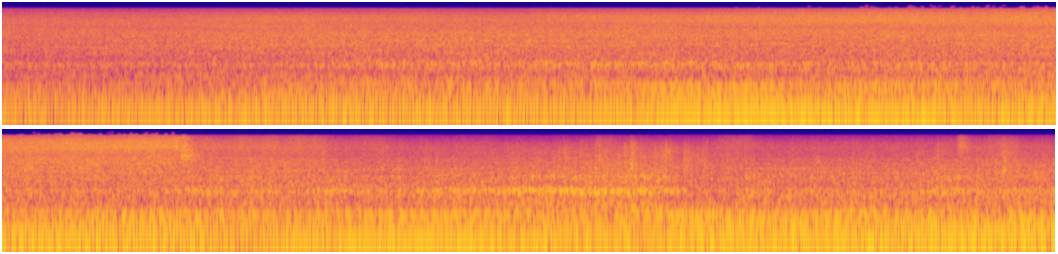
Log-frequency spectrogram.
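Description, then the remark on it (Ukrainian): A loud, steady mechanical hum from an old portable Panasonic radio receiver lying on a table and switching itself on, a dense low rumble with a hissy upper layer that drones on unbroken, shifting slightly in tone partway through, with no voices. “Він сам включається і починає шуміти. І це такий моторошний звук,”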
